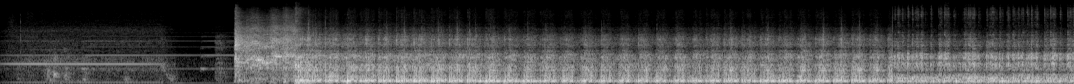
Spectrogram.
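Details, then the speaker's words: 2000 Pontiac Trans Am WS6 V8 with BTR Stage 4 cam, long-tube headers and Borla catback, after the spark plug change: quiet, then it cranks, catches cleanly and settles into a steady, even idle with no misses; runs good. "I know seems like it's running good"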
